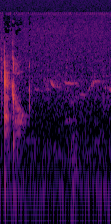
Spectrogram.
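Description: Near silence: room tone, after a soft, breathy trailing-off of a woman's voice in the first half second.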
